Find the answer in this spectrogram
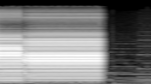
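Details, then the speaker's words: Provox TruTone Emote or TruTone Plus electrolarynx: a steady buzz of about one second at reduced volume, because the device lowers its volume to prolong a low battery. "may be a low battery the device is designed to decrease the volume to prolong battery life"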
